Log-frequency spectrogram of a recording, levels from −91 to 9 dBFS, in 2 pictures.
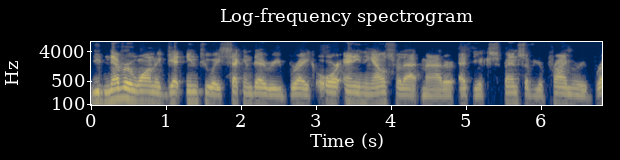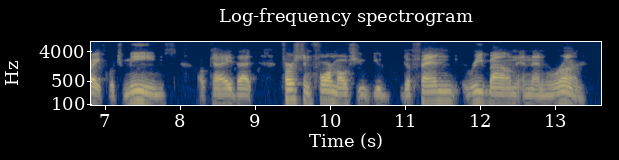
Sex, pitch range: male, 95-115 Hz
